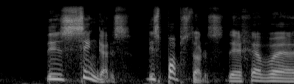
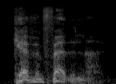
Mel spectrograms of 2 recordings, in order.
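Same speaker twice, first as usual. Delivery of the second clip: ordinary delivery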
